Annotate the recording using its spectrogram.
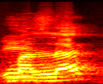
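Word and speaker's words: מלאך: Si no, sepa de que la palabra mensajero en el original hebreo es Malak. Tal vez no lo pronunciamos igualito, pero Claro. se dice Malak.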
